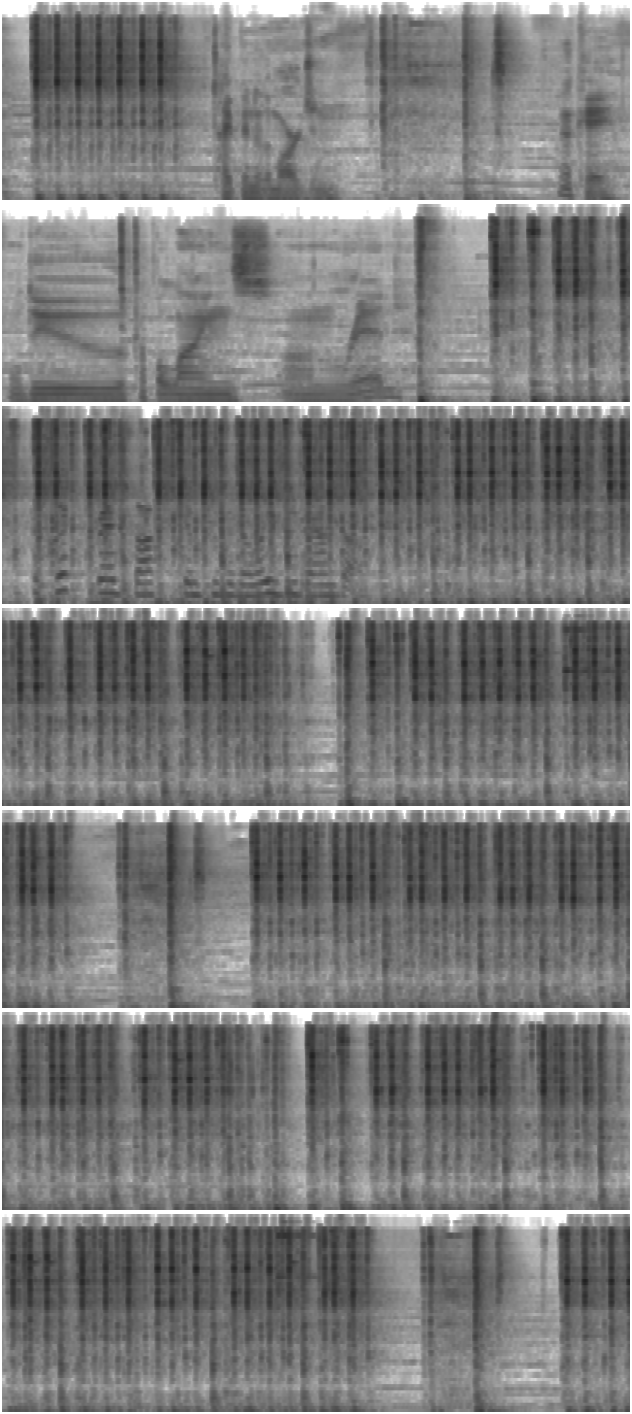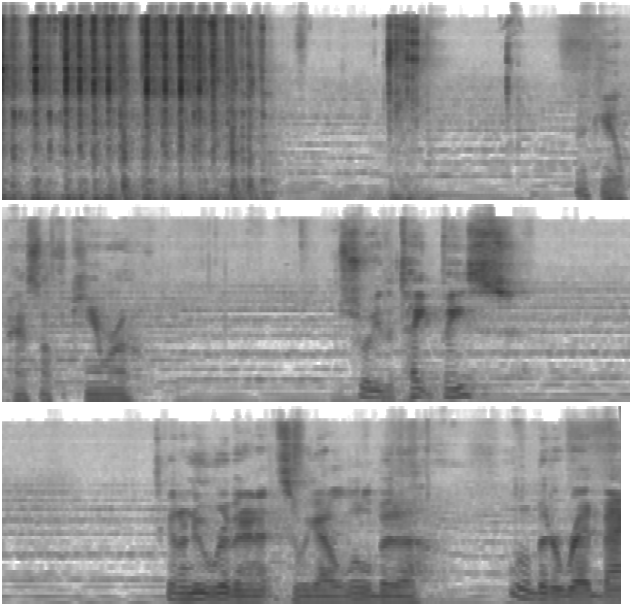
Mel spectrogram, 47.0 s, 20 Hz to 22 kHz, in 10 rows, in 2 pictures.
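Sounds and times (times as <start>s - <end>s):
manual typewriter typing: 0.0s - 1.5s, 8.4s - 35.0s.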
